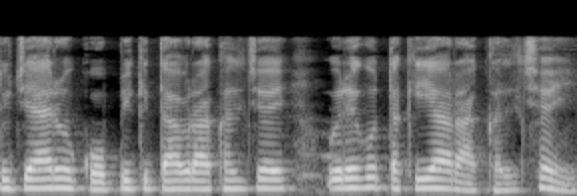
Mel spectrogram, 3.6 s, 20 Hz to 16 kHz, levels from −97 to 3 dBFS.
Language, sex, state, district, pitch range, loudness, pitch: Maithili, male, Bihar, Katihar, 155-175 Hz, -17 LUFS, 165 Hz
